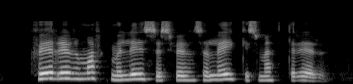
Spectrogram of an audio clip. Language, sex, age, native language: Icelandic, female, 40-49, Icelandic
